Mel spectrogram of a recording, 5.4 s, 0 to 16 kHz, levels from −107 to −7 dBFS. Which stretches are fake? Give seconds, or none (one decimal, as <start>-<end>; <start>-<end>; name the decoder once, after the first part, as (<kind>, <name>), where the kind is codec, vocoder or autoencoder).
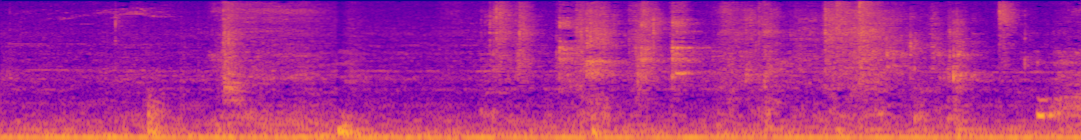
1.5-2.3 (vocoder, Vocos)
